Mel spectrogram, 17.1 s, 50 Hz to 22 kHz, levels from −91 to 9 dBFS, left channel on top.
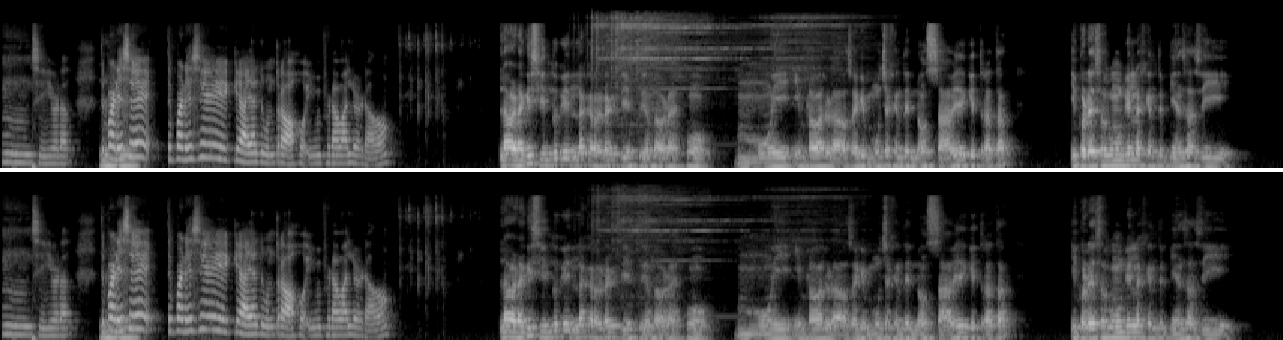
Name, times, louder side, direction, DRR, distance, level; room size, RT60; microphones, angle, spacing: voice 1, 0.0-5.2, equal, 5° left, 0.6 m, -32 dB
voice 2, 1.3-1.8 6.6-9.4 9.8-13.4 14.3-16.4, left 2 dB, 50° left, 1.1 m, -29 dB
sound 1, 7.6-11.6, left 10 dB, 80° left, 1.1 m, -46 dB
16.0 x 5.6 x 3.1 m
head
